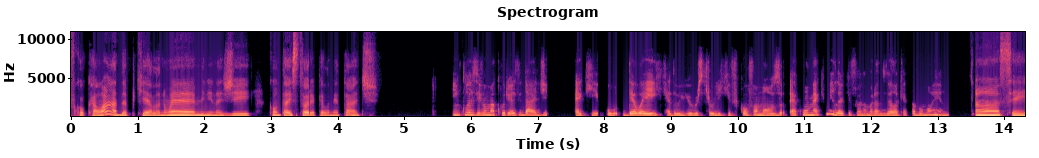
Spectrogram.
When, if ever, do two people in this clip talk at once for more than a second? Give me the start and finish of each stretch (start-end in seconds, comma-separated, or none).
none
